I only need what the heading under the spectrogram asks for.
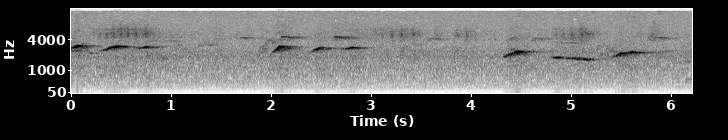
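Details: White-rumped shama giving clear whistled phrases of two or three upslurred and downslurred notes, with pauses of about a second between groups, against faint background noise.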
